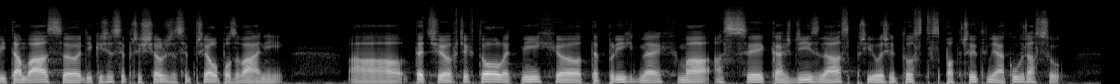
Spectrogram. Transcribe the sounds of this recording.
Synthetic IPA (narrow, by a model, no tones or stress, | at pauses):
viːt̪aːmvaːsɟiːkɪʒɛsɪpr̥ɪʃɛlʒɛsɪpr̥ɪjalpo̞zvaːɲḭː | ʔat̪ɛcfcɛxt̪o̞lɛt̪ɲiːxt̪ɛpliːɣdnɛxmaːʔasɪkaʒdiːznaːspr̥ḭːlɛʒɪt̪o̞st̪spat̪r̝̥ɪt̪ɲɛjakowr̝asṵ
